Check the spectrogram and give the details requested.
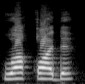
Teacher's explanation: قلقلہ کا معنی ہے حرف ساکن کو ہلانا تو ہم حرف دال کو ہلاتے ہوئے یہ کلمہ کو پڑھیں گے · کلمت قد میں حرف القاف کو موٹی آواز میں پڑھیں گے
